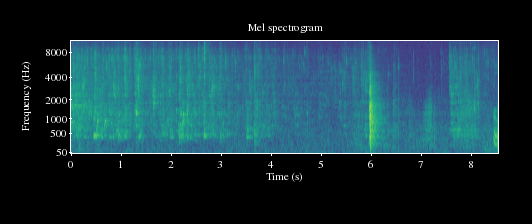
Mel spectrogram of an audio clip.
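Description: Water pours into a pot for winemaking in a steady splashing rush that gradually thins and quiets, broken by one sharp clunk near the end.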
